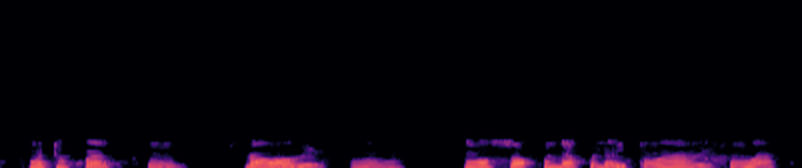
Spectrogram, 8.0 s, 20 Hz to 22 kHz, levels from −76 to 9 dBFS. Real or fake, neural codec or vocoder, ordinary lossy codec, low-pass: real; none; none; 3.6 kHz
